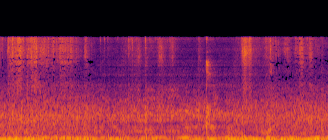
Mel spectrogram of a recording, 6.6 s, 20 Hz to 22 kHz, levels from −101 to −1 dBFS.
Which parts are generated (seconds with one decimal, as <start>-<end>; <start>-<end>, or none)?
1.9-5.4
